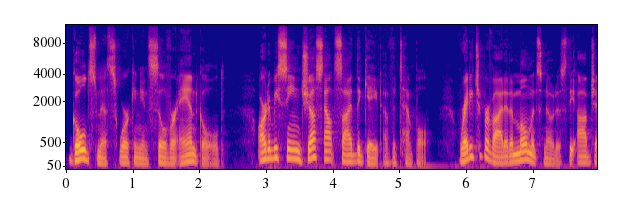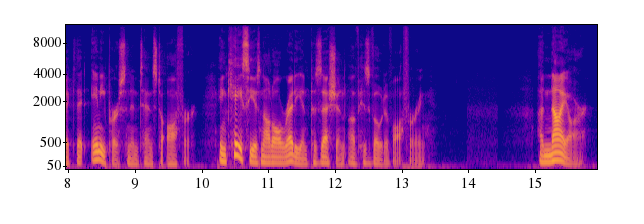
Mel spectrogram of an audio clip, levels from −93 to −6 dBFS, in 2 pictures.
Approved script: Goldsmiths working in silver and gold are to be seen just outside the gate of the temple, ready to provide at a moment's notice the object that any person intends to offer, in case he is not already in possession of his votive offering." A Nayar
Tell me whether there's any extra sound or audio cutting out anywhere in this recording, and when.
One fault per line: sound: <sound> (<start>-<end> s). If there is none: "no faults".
no faults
